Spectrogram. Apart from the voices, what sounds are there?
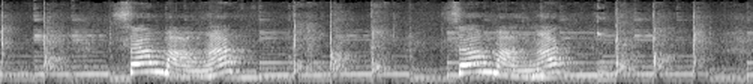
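children's rhythmic hand clapping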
